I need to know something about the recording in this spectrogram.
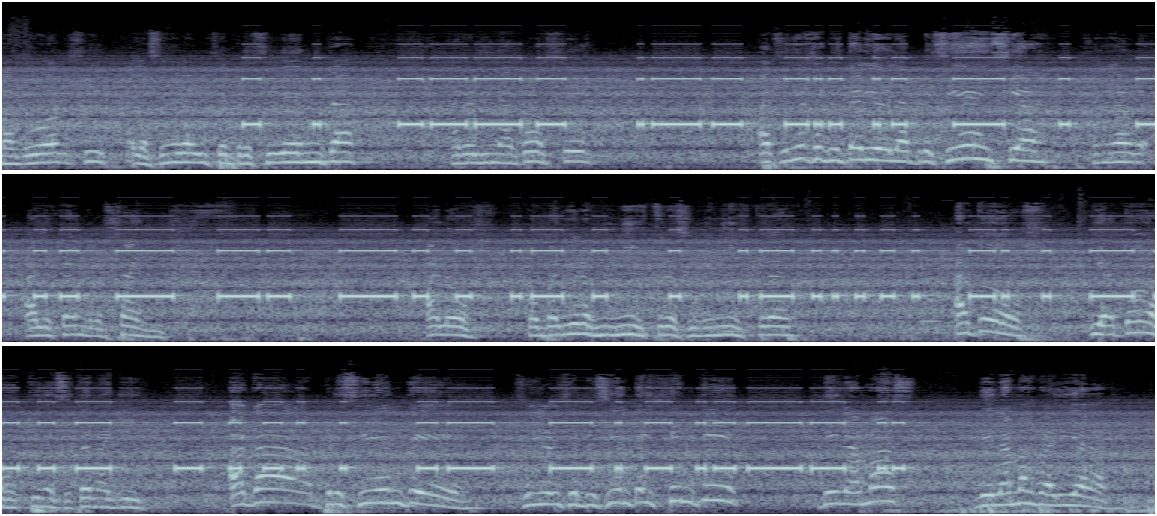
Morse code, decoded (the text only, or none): none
